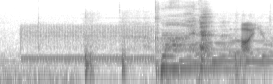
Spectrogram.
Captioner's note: phone ringing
